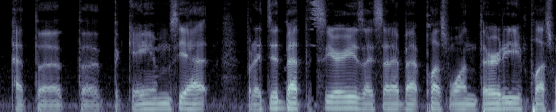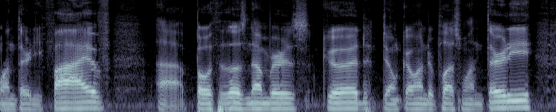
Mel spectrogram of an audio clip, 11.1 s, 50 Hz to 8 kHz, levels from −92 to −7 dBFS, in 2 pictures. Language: English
